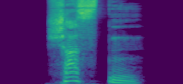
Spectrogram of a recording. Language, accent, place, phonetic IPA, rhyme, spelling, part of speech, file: German, Germany, Berlin, [ˈʃastn̩], -astn̩, schassten, verb, De-schassten.ogg
- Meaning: inflection of schassen: 1. first/third-person plural preterite 2. first/third-person plural subjunctive II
